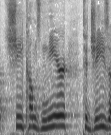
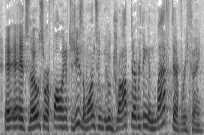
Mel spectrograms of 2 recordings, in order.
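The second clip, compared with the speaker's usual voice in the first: usual speaking voice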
